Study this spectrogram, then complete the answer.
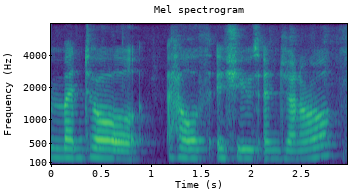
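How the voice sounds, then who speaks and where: A woman's voice sits at a medium pitch and sounds shaky. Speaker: vlogger. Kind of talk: personal testimony vlog. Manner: shaky voice; halting.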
